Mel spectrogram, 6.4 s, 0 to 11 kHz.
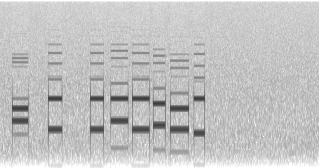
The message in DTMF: * 6 6#6843

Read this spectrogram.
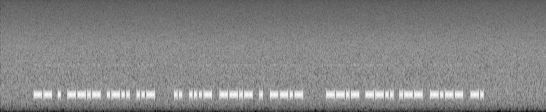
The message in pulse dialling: none

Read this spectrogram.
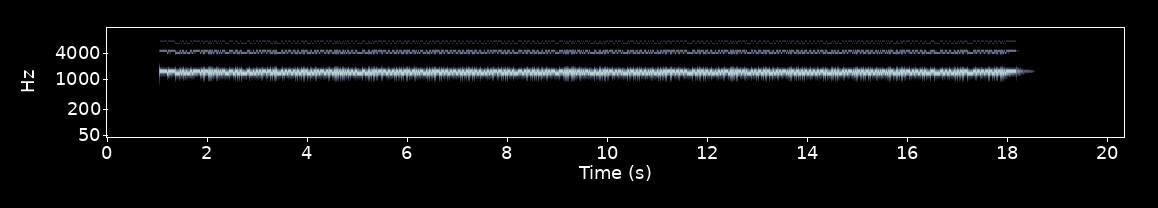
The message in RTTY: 66985 73080 04485 78226 00808 78908 96663 03784 11508 41320 68887 62866 08958 51106

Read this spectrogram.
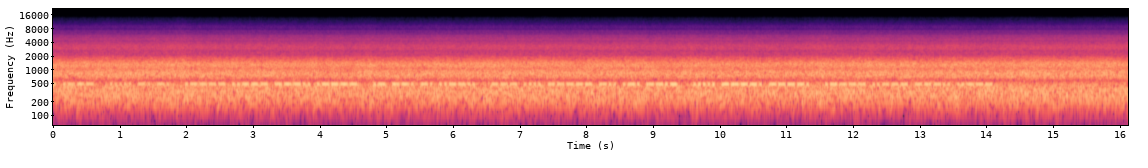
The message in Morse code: … 5NN 1281 AGN? OH0DRQ 599 1282

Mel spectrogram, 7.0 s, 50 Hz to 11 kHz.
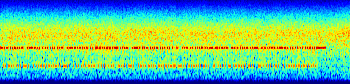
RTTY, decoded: … Y5QZP E5QUJ NYJSK 5ABHB WERT0 0CB92 0RY2Q IIHSD

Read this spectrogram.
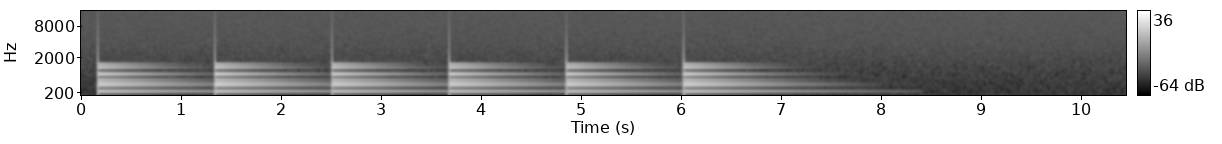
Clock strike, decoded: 6

